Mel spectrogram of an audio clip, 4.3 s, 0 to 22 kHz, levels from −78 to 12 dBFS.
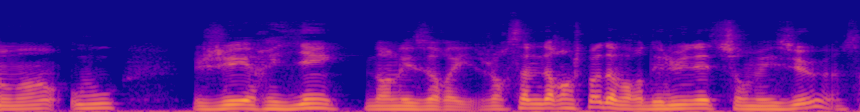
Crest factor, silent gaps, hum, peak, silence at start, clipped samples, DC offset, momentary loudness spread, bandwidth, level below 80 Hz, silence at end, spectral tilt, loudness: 14 dB; none; none; -2 dBFS; 0 s; under 0.1%; under 0.1%; 8 LU; 8.6 kHz; -48 dBFS; 0 s; -8.5 dB/octave; -18 LUFS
